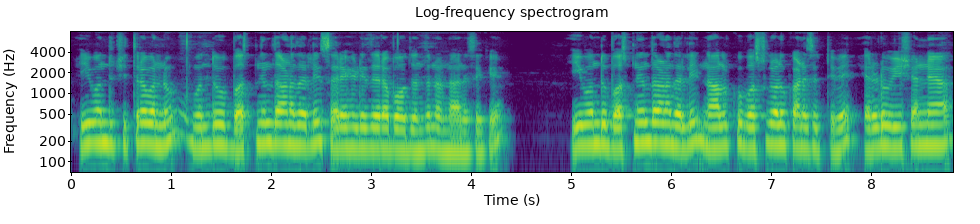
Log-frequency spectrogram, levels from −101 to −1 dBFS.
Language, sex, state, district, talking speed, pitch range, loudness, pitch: Kannada, male, Karnataka, Gulbarga, 130 wpm, 160-180 Hz, -16 LUFS, 175 Hz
